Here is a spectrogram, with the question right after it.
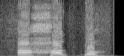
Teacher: پہلے منہ کو تا کے لیے پر کریں، بھاری کریں، پھر تا ادا کریں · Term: ادغام ناقص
